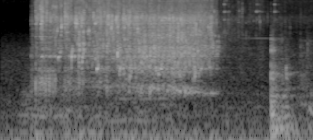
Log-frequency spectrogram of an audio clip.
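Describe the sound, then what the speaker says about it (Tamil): A cup of water is poured into an idli cooker pot, a steady splashing rush for about three seconds, then a brief second splash, close and fairly quiet with no talk. "இட்லி குண்டான வச்சுட்டோம் நம்ம ஒரு கப்பு தண்ணி ஊற்றிக்கிறேன்"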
